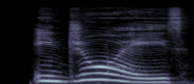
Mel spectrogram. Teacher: 注意双元音 oi, enjoys,尾部的 s,同样要读浊辅音 z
